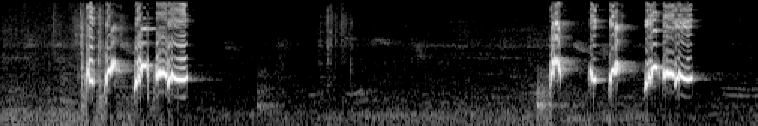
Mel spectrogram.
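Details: Red-whiskered bulbul morning song in a double-note, mature wild-bird style, used as a lure to train captive birds: two rich warbled phrases of four or five quick notes each, about three seconds apart, with quiet low background noise between.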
